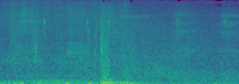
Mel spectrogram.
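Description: A body lands on a metal surface with a heavy thud.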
